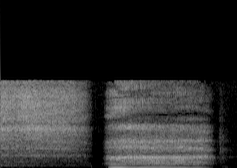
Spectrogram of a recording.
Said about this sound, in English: I'm taking the deep breaths because breathing is part of hydration. It's true. Breathing is a big part of hydration.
